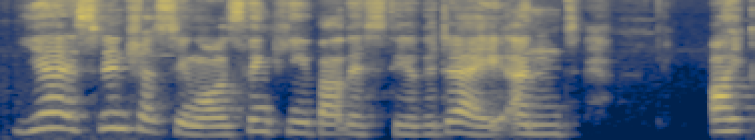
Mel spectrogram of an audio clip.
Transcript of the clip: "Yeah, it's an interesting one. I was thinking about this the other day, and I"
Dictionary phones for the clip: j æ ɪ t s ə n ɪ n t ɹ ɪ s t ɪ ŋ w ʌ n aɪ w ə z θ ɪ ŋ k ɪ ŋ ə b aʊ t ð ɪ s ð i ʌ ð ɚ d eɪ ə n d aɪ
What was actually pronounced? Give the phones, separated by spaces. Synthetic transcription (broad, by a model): j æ ɪ t s ə n ɪ n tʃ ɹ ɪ s t ɪ ŋ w aɪ w ə z θ ɪ ŋ k ɪ ŋ ə b aʊ t ð ɪ s ð i ʌ ð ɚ d eɪ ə n aɪ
